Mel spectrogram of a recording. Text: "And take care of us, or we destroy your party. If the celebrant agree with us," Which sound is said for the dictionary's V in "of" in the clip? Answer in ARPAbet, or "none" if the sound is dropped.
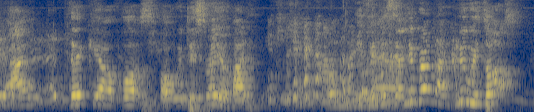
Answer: B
